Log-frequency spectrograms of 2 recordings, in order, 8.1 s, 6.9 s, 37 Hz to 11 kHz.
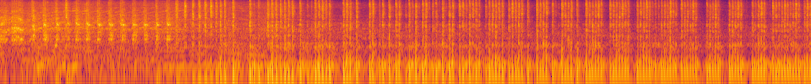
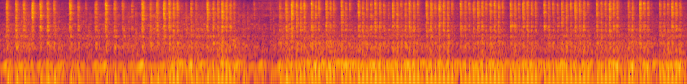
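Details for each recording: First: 1969 Lotus Europa S2 barn find, stored 15 years, restarted on starter fluid and a little gas: catches, quick even beat with strong pulses, no misses; earlier water likely just in the header. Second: 1969 Lotus Europa S2 barn find, off the road 15 years, running on gas poured into the carburetor: uneven, sputtering run with choppy pulses and a dip; lots of water coming out of the exhaust, exhaust leak suspected.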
